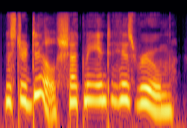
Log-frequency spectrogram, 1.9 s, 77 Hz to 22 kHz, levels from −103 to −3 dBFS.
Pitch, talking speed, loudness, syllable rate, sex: 235 Hz, 225 wpm, -14 LUFS, 4.6 syllables/s, female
